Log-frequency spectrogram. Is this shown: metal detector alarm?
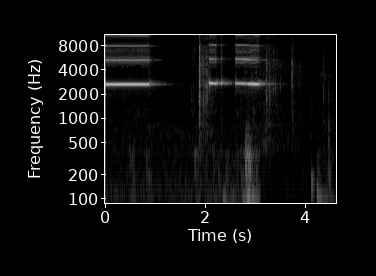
yes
